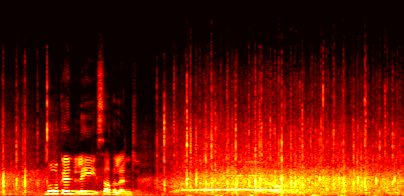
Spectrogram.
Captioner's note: applause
